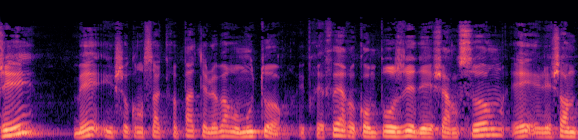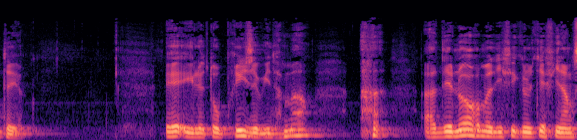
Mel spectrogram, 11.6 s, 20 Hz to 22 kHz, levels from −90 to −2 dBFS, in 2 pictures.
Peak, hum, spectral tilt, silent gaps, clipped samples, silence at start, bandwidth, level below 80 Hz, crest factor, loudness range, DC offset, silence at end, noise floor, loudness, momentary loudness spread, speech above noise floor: -6 dBFS; none; -5.5 dB/octave; none; under 0.1%; 0 s; 12 kHz; -70 dBFS; 18 dB; 3 LU; under 0.1%; 0 s; -62 dBFS; -23 LUFS; 11 LU; 40 dB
